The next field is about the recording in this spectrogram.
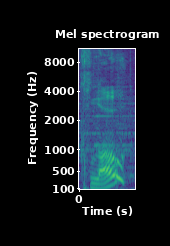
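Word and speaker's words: Kloe: it here no but the name Chloe that like for me it sounds like Chloe right but I was curious and I looked up a like the pronunciation article again where I think they've based it on how they say it in later games so it should be Canon and apparently they say just Khloe Khloe so much like Olivier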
